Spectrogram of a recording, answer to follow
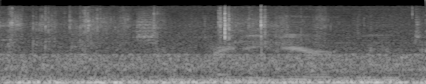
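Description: Steady low outdoor rumble with indistinct voices of people standing and talking nearby.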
